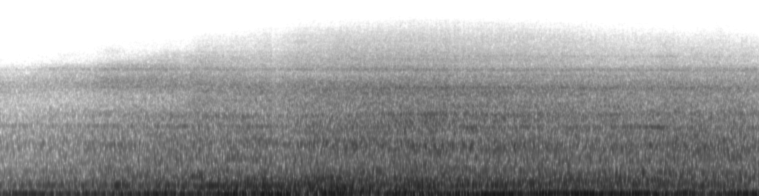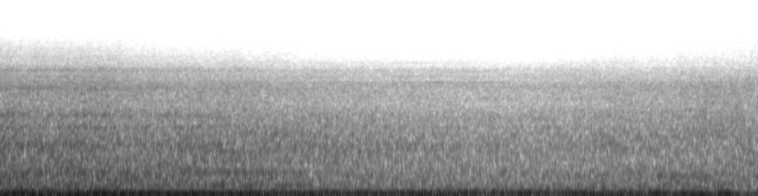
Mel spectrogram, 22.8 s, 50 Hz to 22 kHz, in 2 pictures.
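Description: An Amtrak passenger train hauled by a GE P32-8BWH "Dash 8" diesel locomotive rumbles steadily past at close range in Indianapolis, heavy low engine drone and rolling wheel noise holding loud for the whole stretch.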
